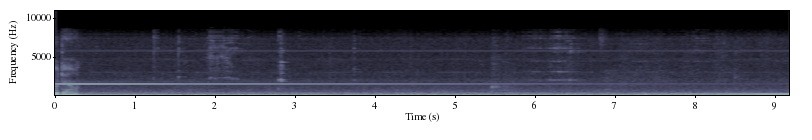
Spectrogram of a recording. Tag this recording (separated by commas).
Speech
